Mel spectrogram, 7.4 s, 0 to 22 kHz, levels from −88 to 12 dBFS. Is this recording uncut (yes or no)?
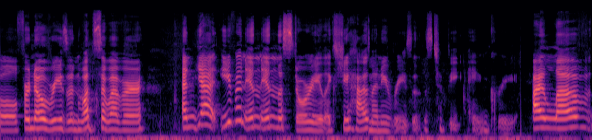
no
